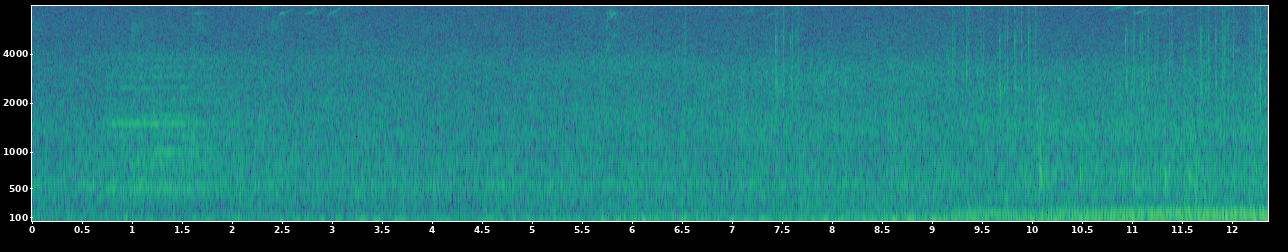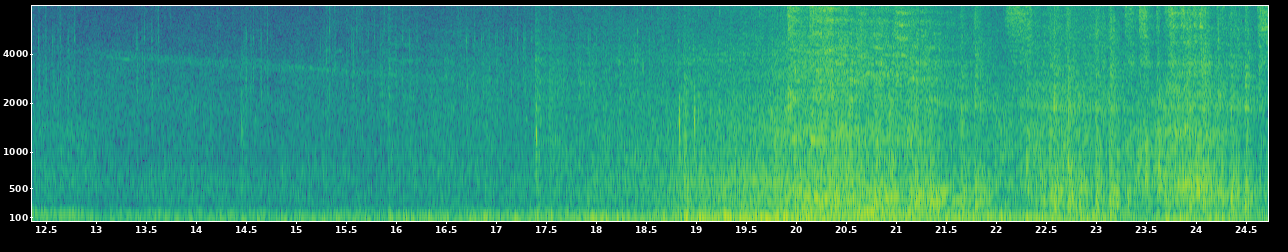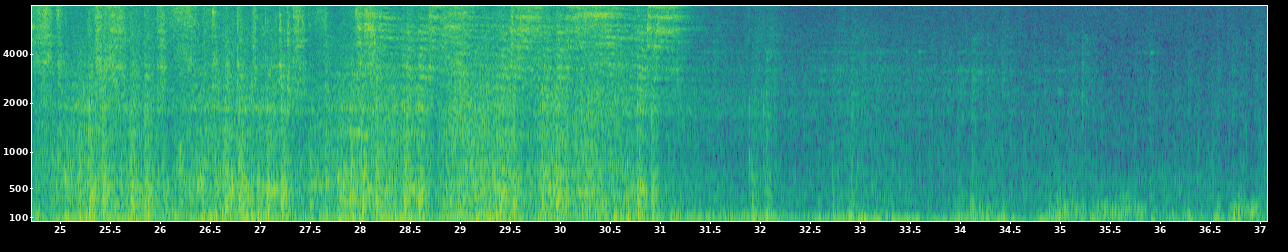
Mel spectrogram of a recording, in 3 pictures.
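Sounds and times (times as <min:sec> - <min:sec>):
diesel locomotive engine rumble: 0:06.5 - 0:37.0
train wheels clattering over rails: 0:09.3 - 0:37.0.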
